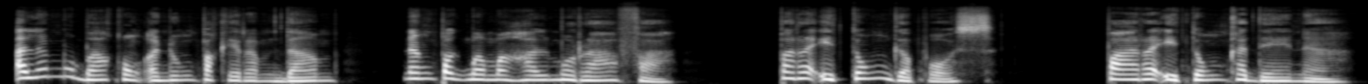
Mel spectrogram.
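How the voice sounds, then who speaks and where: A Filipino woman voicing a hurt, coldly resolute young wife in an audio romance, speaking in a calm, bitter, measured manner. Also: mid-range voice, dry recording, pitched above the performer's own voice, lightly acted. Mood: bitter grief.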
